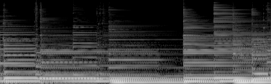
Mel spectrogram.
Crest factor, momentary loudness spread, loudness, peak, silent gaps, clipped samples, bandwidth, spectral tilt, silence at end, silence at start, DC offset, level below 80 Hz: 14 dB; 6 LU; -18 LUFS; -2 dBFS; none; under 0.1%; 15.5 kHz; -7.5 dB/octave; 0 s; 0 s; under 0.1%; -44 dBFS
